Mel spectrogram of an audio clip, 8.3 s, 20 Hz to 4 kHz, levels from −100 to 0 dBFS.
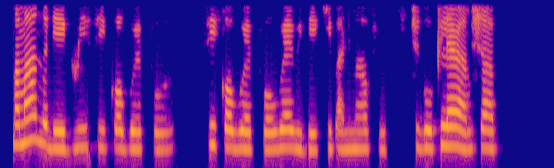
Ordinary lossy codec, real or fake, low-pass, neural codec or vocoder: none; real; 3.6 kHz; none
